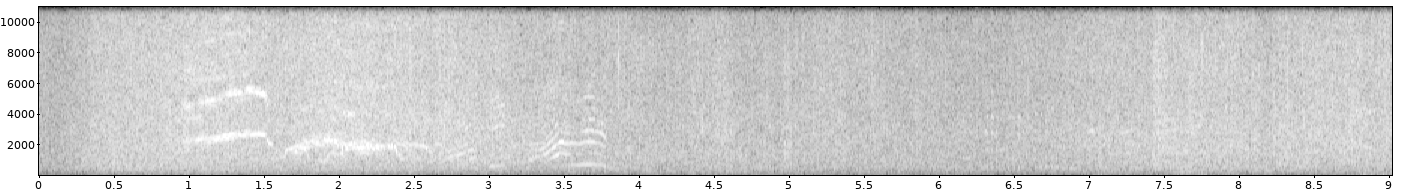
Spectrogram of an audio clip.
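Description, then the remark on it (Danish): Steady rushing surf of sea waves washing onto a beach under a shining sun, a broad continuous roar with gentle swells, while a few birds chirp and call faintly in the first seconds. “Solen står lige ned på vandet, og bølgerne bruser, og havet er blåt.”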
